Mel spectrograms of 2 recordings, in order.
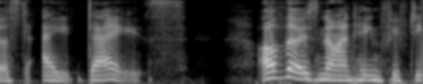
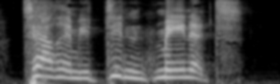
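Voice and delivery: put-on drunken, high-pitched, shouted yell; 8 semitones higher, 4 dB louder than usual. A narrator reads Nora's line to her son Joe: drunken yelling. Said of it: "drunkenly lowered the bar on parenting even further by yelling at Joe".

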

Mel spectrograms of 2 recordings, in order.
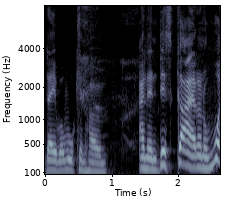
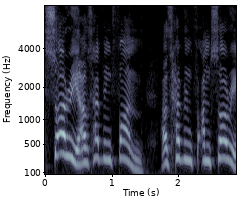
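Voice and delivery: mock very high, stumbling, over-apologetic voice; 9 semitones higher than usual. Retelling how a man at Carnival answered being stopped: imitating someone apologizing. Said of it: "he got really apologetic".

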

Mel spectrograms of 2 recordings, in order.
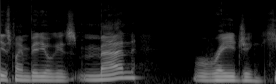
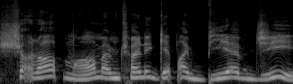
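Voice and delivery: rude, high, drawn-out yelled snap; 7 semitones higher than usual. Retelling a friend's reply to his mom: imitating someone shouting. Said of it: "he shouted at the top of his lungs".

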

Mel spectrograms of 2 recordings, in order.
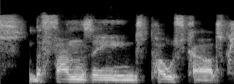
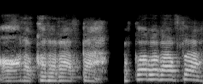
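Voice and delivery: put-on, pitched-up Liverpool Scouse accent; 8 semitones higher than usual. Talking about a Setting Suns collection, speaker imitates Brian Curlew in a Scouse accent. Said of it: "that's my Scouse accent for you".

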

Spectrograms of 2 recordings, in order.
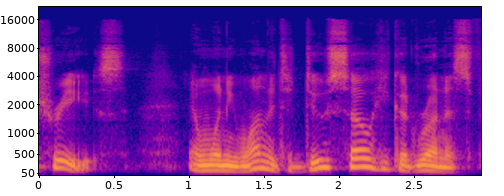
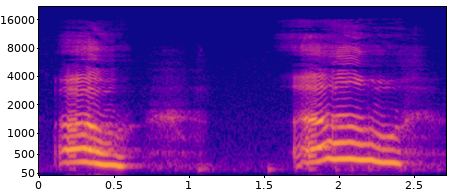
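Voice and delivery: pained, very high-pitched, drawn-out groan; 4 dB louder than usual. Gray One, with Bear's claws stuck in his back, groans. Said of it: "groaned Gray One".

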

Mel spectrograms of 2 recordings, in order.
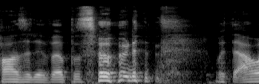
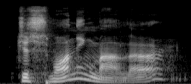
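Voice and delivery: fake, overdone put-on German accent; 4 semitones higher, 4 dB louder than usual. Saying a quiz line meant to sound Danish: put-on German accent. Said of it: "And went for a German accent".

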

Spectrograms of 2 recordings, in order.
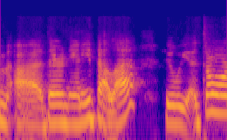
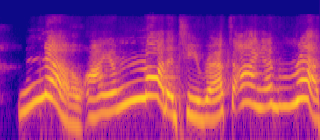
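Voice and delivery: put-on very high, very drawn-out, stubborn indignant child voice; 9 semitones higher, 6 dB louder than usual. Retelling a child's reply when asked if he is a t-rex: imitating an angry child. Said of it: "And he gets so angry".

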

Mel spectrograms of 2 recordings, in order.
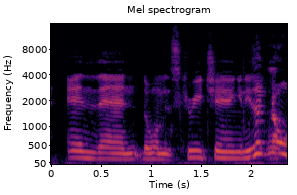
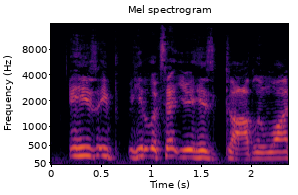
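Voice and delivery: plain

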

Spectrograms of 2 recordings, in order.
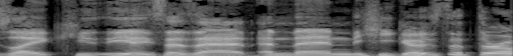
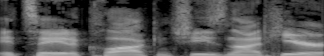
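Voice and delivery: ordinary talk, nothing marked

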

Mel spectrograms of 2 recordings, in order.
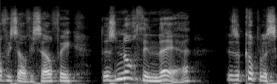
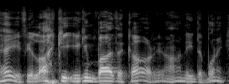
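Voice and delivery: laughing, joking, half-serious tone; 2 semitones lower, 3 dB quieter than usual. Retelling offering strangers the car: retelling a laughing, half-serious offer. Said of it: "I said it, like, laughing, but, uh, half serious".

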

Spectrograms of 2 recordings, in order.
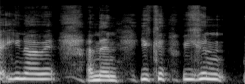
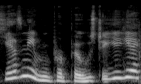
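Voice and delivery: put-on speaking in a Belfast accent. Retelling what a man said about not proposing yet: Belfast accent. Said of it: "Do it in the accent".

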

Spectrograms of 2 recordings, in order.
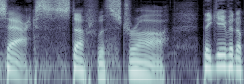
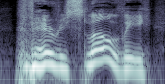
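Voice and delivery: crazy-sounding put-on voice; 4 semitones higher than usual. Pretending to be Harold, answering the other man's question: imitating Harold, crazy voice. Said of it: "would answer in a crazy voice".

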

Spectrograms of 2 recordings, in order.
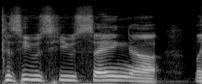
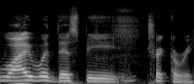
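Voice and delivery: ordinary talk, nothing marked

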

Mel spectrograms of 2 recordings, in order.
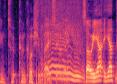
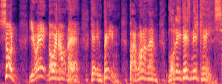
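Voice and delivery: loud, daft, raised voice laid on thick; 7 semitones higher, 8 dB louder than usual. Repeating the imagined warning to his son: daft Daddy Fury voice. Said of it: "With his daft voice".

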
